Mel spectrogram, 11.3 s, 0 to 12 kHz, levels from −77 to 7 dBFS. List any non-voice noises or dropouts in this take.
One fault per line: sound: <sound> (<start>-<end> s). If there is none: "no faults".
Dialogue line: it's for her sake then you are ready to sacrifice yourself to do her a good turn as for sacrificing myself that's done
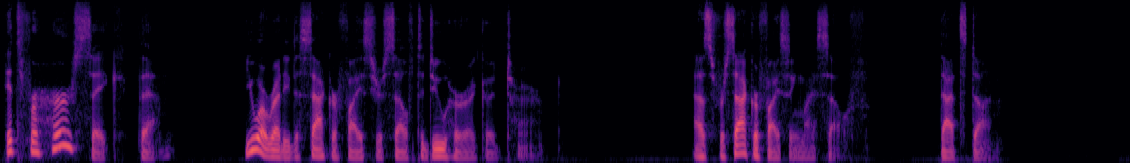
no faults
